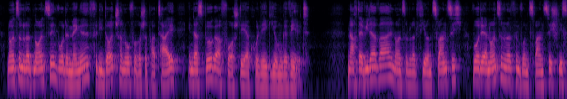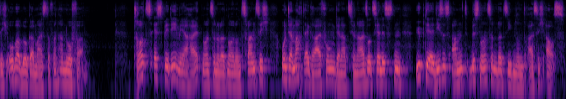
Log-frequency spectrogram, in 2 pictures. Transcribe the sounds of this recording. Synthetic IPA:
nɔʏnt͡senhʊndɐtnɔʏnt͡seːnvʊɐdəmɛŋəfyːɐdiːdɔʏt͡ʃhanoːfəʁ̞ɪʃəpʰaɐtʰaɪʔɪndasb̥ʏɐɡɐfoːɐʃteːɐkʰoleːɡiʊmɡəvɛːlt | naːχd̥eːɐviːdɐvaːlnɔʏnt͡senhʊndɐtfiːɐʊntt͡sv̥ant͡sɪçv̥ʊɐɾəeːɐnɔʏnt͡senhʊndɐtfʏnfʊnt͡sv̥ant͡sɪçʃliːslɪçʔoːbɐbʏɐɡɐmaɪstɐfɔnɦanoːfɐ̰ | tʁ̥ɔt͡sʔɛspeːdeːmeːɐɦaɪtnɔʏnt͡senhʊndɐtnɔʏnʊnt͡sv̥ant͡sɪçʔʊnt̚d̥eːɐmaχtɛɐɡʁaɪfʊŋdeːɐnat͡sjonaːlzot͡sjalɪstn̩ʔyːptəeːɐdiːzəsʔamtb̥ɪsnɔʏnt͡senhʊndɐtz̥iːbənʊnt̚d̥ʁa̰ɪsɪçʔa̰ʊs

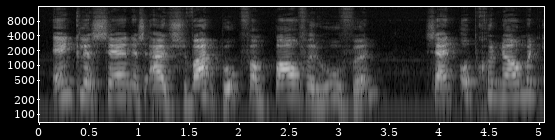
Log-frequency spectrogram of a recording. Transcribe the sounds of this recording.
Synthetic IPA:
ɛŋkələsɛːnəsœɥtz̥ʋart̚bukfɔnpalˠfərɦuvən | sɛjnɔpχənoːmən

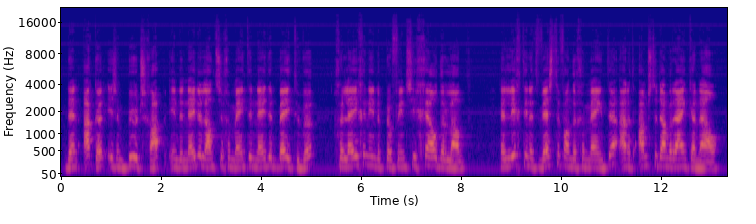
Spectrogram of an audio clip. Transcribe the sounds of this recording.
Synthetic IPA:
dɛnakərɪs̬ənbyəɹtsχɑpɪndənejdəɹlɑnsəχəmejntənejdərbejtyʋə | χəlejχənɪndəprofɪnsiχɛlˠdərlɑnt | hɛtlɪχtɪnɦətʋɛstəvɑndəχəmejntəʔaːnɦətɑmstərdɑmrɛjnkanaːlˠ

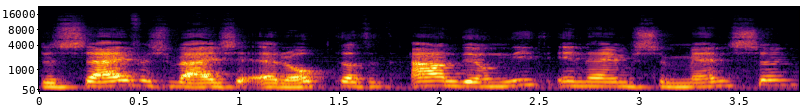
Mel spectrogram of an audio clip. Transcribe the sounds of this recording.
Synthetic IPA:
d̥əsɛjfərsʋɛjzəʔɛɾɔp̚dɔtɦətaːndɪːlˠnitɪnɦejmsəmɛnsən

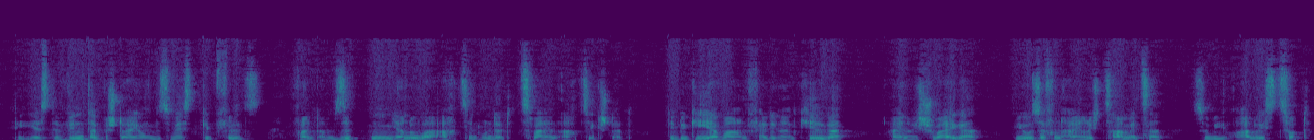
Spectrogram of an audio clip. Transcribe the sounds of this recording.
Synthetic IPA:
d̥ḭːʔḛːɐstəvɪntɐbəʃtaɪɡʊŋdɛsv̥ɛstɡ̥ɪpfl̩s | fantamzip̚tn̩januaːʔa̰χt͡seːnɦʊndɐtt͡sv̥aɪʊntʔa̰χt͡sɪçʃta̰t | d̥iːbəɡeːɐvaːʁ̞ənfɛɐdinantkʰɪlɡɐ | haɪnʁɪçʃv̥aɪɡɐ | joːzɛfʊntɦaɪnʁɪçt͡saːmɛt͡sɐ | z̥oviːʔaːlɔɪst͡sɔt

